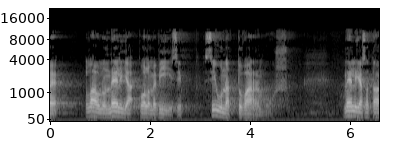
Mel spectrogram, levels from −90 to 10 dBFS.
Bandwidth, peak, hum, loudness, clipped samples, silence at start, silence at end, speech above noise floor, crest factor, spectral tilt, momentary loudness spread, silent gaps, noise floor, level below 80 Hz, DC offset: 11.5 kHz; -6 dBFS; none; -26 LUFS; under 0.1%; 0 s; 0 s; 31 dB; 22 dB; -2.5 dB/octave; 18 LU; none; -57 dBFS; -68 dBFS; under 0.1%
